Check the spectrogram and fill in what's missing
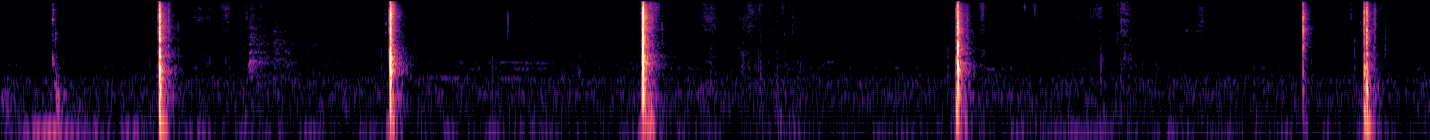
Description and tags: baseball in mit
baseball slapping into mit
baseball, mit, slap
